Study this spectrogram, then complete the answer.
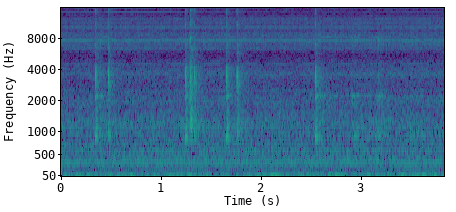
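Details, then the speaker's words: Old PC hard drive in an Asus A7M266 system booting: sharp irregular clicks, four in four seconds, over a steady low hum as the drive struggles to spin up; it freed itself after a moment. "and immediate anger and sounds like that hard drive is not doing too good but I'm going to give it a second sometimes those will unstick themselves"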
